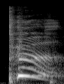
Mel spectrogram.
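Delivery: sudden high, loud puff; dog noise. Pretend. Describing the ending, the dog lets out a high, loud puff. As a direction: blurt it out like a startled dog. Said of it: "and the dog kinda goes".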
